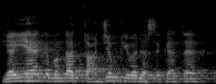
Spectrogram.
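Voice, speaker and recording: A man's voice: fairly high pitch, fairly even intonation. A man giving a sermon as an Islamic preacher, in a rhetorical manner, often asking his listeners whether they follow. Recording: echoey hall reverb.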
